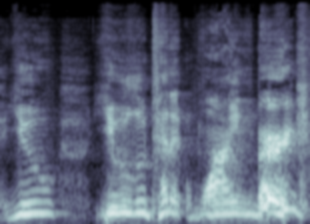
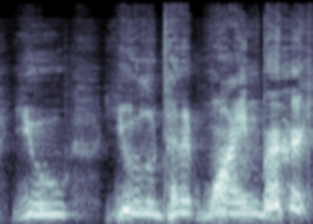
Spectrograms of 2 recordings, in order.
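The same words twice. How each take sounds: First: Louder, slow menacing Nicholson; slow, pointed Nicholson line; Nicholson impression. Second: Slow, louder and higher Nicholson; hammed-up Nicholson delivery; Nicholson impression. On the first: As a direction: drawl out the name like Jack Nicholson. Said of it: "he does the take". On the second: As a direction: lean on the name, slow and menacing. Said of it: "he does the take for the first time".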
